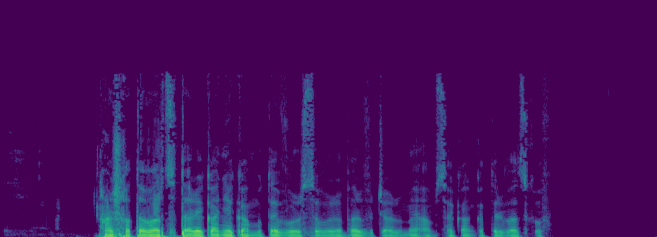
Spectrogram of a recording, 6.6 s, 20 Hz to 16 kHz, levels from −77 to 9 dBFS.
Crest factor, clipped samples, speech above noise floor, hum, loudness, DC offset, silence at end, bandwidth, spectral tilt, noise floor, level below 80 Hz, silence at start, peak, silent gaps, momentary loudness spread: 20 dB; under 0.1%; 69 dB; none; -19 LUFS; under 0.1%; 1.15 s; 11.5 kHz; -7.5 dB/octave; -87 dBFS; -32 dBFS; 1 s; 0 dBFS; none; 14 LU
